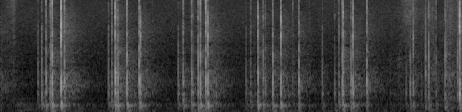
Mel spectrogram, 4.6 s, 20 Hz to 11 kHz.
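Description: Long chrome nails tap a closed silver aluminum MacBook lid bearing the Apple logo, striking with both fingertips and nail tips. Quick clusters of light, clicky taps come in about six bursts separated by short pauses. Each tap has a faint low metallic resonance around 200 Hz and a bright tick on top.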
